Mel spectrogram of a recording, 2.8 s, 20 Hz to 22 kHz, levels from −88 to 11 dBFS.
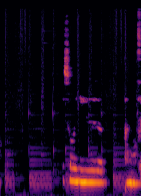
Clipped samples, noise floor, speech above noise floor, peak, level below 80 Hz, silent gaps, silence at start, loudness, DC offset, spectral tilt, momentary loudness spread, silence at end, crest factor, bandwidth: under 0.1%; -55 dBFS; 37 dB; -6 dBFS; -76 dBFS; none; 1.25 s; -19 LUFS; under 0.1%; -5.5 dB/octave; 18 LU; 0 s; 16 dB; 14.5 kHz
